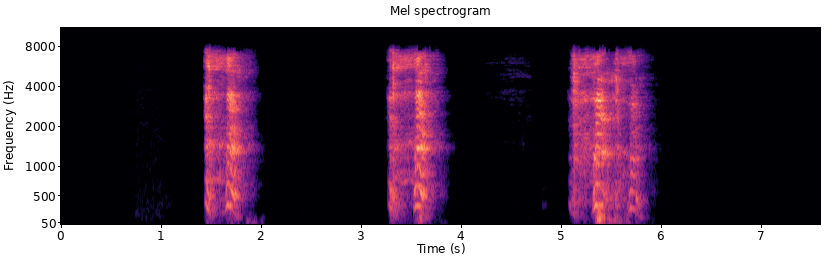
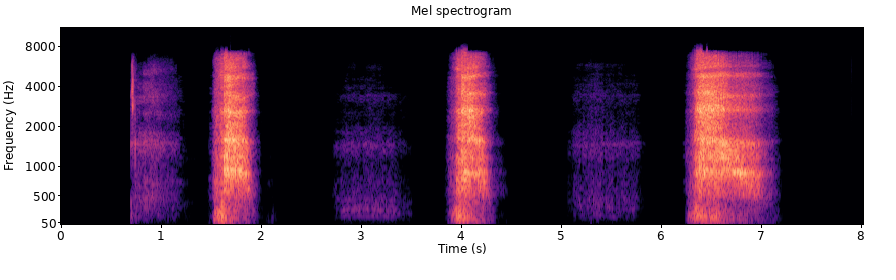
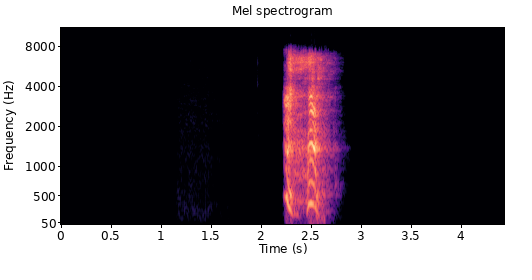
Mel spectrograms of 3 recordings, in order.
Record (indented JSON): {
  "three_cough_length": "7.6 s",
  "three_cough_amplitude": 16470,
  "three_cough_signal_mean_std_ratio": 0.28,
  "exhalation_length": "8.0 s",
  "exhalation_amplitude": 32768,
  "exhalation_signal_mean_std_ratio": 0.3,
  "cough_length": "4.4 s",
  "cough_amplitude": 32766,
  "cough_signal_mean_std_ratio": 0.19,
  "survey_phase": "beta (2021-08-13 to 2022-03-07)",
  "age": "45-64",
  "gender": "Male",
  "wearing_mask": "No",
  "symptom_none": true,
  "smoker_status": "Never smoked",
  "respiratory_condition_asthma": false,
  "respiratory_condition_other": false,
  "recruitment_source": "REACT",
  "submission_delay": "5 days",
  "covid_test_result": "Negative",
  "covid_test_method": "RT-qPCR",
  "influenza_a_test_result": "Negative",
  "influenza_b_test_result": "Negative"
}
